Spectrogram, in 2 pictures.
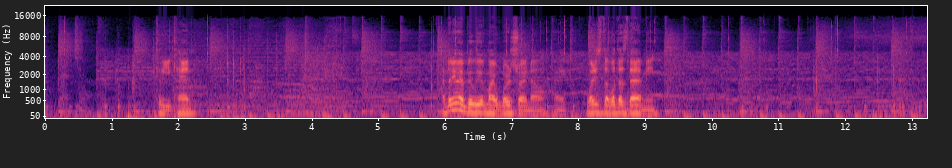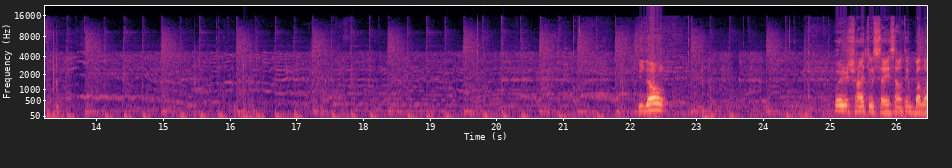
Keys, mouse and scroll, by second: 0.4 g, 1.3 g, 2.7 r, 4.2 a, 7.5-10.4 right drag, 8.3 g, 9.4-10.5 drag, 11.5-15.9 right drag, 12.6 ctrl+z, 13.3 g, 14.5 click, 14.6 a, 15.3 click, 16.2 g, 16.5-17.6 right drag, 17.6 middle click, 18.8 middle click, 20.9-23.1 right drag, 23.1 g, 26.0 s.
